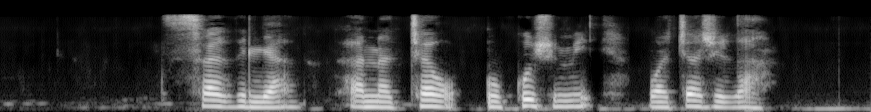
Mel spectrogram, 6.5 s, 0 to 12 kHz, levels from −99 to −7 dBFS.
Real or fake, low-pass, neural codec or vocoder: fake; 7.2 kHz; codec, 16 kHz, 4 kbps, X-Codec, HuBERT features, trained on balanced general audio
